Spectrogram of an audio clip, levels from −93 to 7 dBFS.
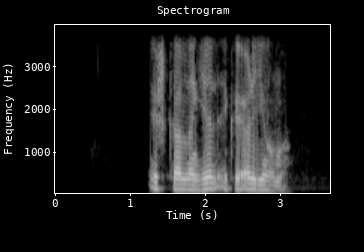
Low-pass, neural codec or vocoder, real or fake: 3.6 kHz; none; real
